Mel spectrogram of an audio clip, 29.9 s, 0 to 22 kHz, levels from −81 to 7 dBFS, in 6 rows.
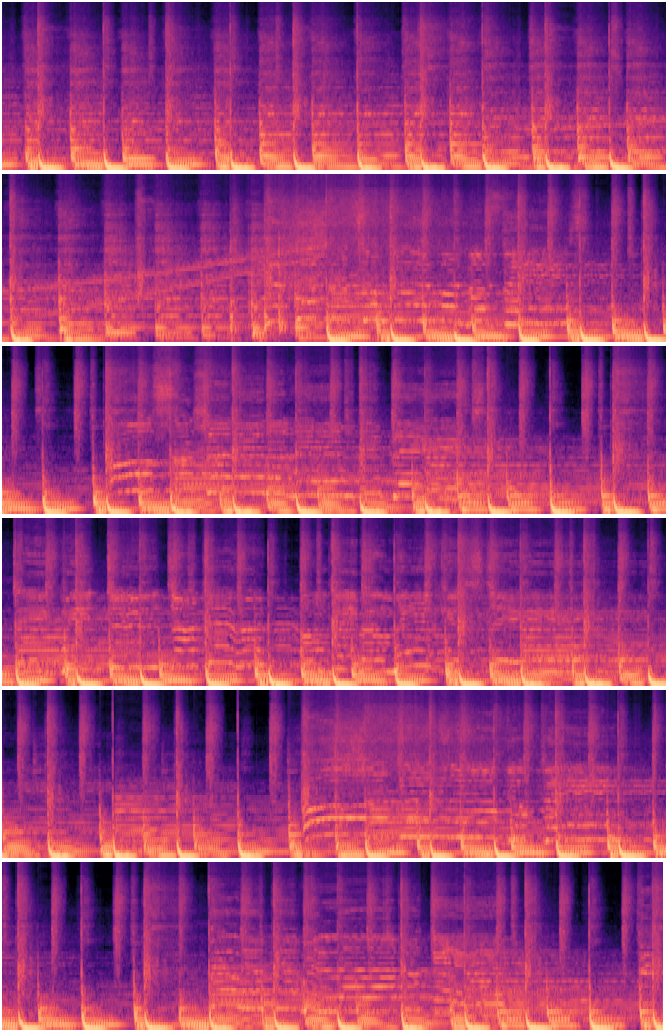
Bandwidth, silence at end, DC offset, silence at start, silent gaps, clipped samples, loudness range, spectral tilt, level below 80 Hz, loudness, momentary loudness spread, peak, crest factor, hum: over 20 kHz; 0 s; under 0.1%; 0 s; none; under 0.1%; 1 LU; -5.5 dB/octave; -14 dBFS; -14 LUFS; 2 LU; -2 dBFS; 10 dB; none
